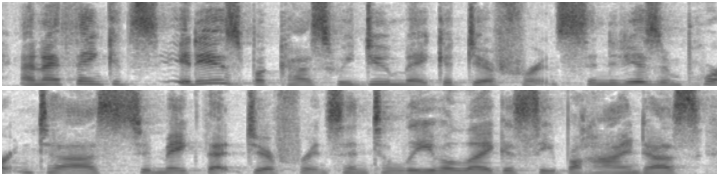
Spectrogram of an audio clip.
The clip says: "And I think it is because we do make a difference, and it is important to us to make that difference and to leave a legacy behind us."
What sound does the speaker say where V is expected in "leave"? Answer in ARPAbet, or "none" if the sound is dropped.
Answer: V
